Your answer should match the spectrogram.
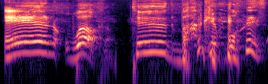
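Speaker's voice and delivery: announcer-style intro; news anchor voice. Shown as a demonstration. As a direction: read it like a TV anchor. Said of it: "too news anchory?".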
